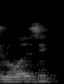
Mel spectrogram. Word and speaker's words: Lohse: Meu canal no YouTube é o Carlos Eduardo Lose Rezende. Lose se escreve Lohse, Rezende se escreve com Z.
